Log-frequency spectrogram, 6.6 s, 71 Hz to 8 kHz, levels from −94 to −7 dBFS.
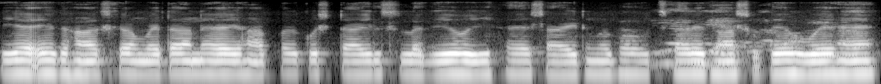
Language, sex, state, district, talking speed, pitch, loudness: Hindi, male, Jharkhand, Deoghar, 200 wpm, 130 Hz, -16 LUFS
